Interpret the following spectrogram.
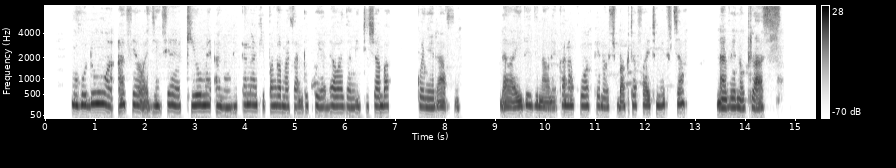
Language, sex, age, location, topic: Swahili, female, 18-24, Kisii, health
